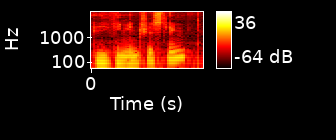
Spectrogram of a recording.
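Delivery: hushed stage whisper. A player's character ambles over to a companion and asks, in a very hushed voice. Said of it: "in a very like hushed voice".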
